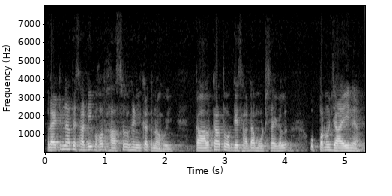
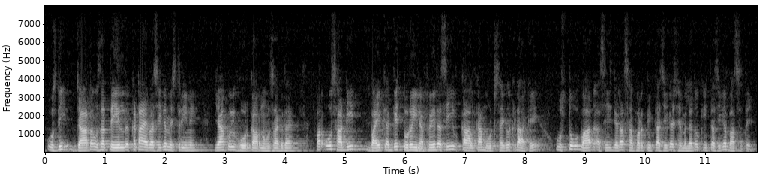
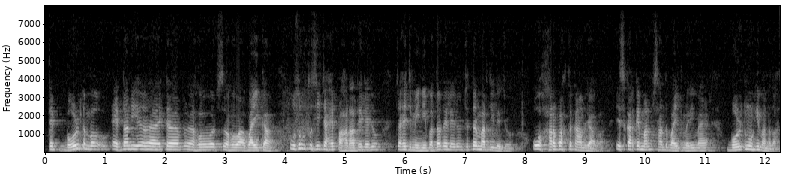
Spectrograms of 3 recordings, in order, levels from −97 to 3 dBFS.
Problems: background sounds at intervals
